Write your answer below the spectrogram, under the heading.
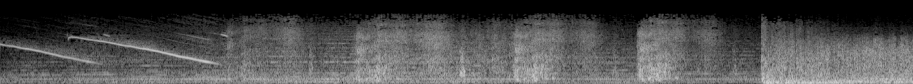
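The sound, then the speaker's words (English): A bouncing bomb drops and explodes: two falling whistles glide downward, then several heavy booming blasts and rumbling bursts follow one after another, the last one loud and sustained. “Bombs away, Ginger. And watch that baby bounce.”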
